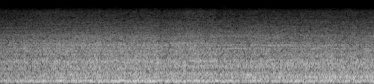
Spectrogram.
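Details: 1999 Ford Expedition 5.4 V8 idling after heater hose assembly replacement and coolant refill, checked for leaks; smooth, even low rumble with no ticks, knocks or misses: steady, healthy idle.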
